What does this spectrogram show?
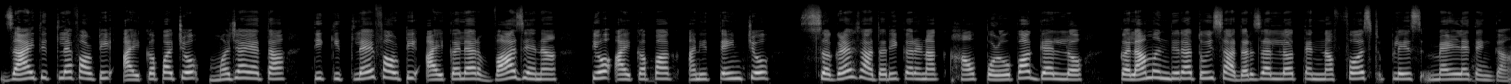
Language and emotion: Goan Konkani, neutral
